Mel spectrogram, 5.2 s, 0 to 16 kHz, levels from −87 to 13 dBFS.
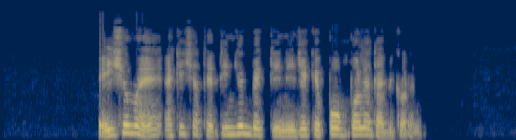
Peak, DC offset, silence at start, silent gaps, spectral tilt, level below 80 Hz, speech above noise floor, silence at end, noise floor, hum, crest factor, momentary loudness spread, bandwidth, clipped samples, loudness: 0 dBFS; under 0.1%; 1 s; none; -6 dB/octave; -62 dBFS; 58 dB; 0.95 s; -74 dBFS; none; 16 dB; 10 LU; 7.8 kHz; under 0.1%; -16 LUFS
